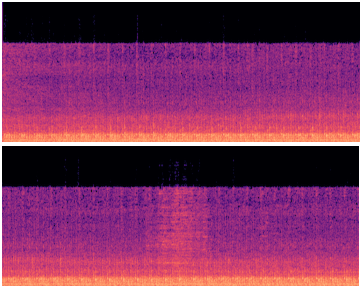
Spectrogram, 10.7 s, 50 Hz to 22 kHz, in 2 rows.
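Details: Hino J08C diesel engine: steady, even idle with a smooth unbroken beat and no knocks or rattles; engine running clean.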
